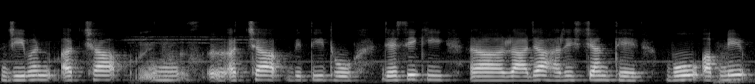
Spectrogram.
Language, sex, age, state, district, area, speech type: Hindi, female, 30-45, Madhya Pradesh, Gwalior, urban, spontaneous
